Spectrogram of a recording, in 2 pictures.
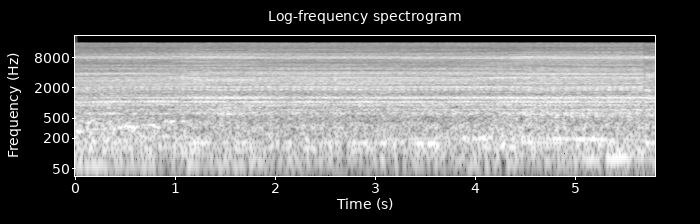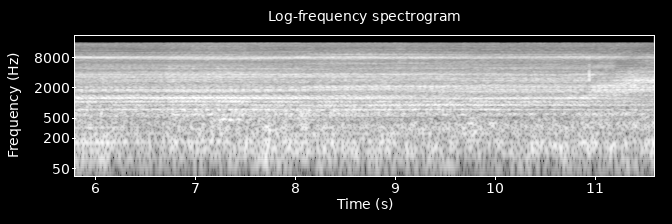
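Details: Steady engine running with a harsh, gritty, high-pitched grinding that appears when the A/C is switched on; the source is not yet pinned down.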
